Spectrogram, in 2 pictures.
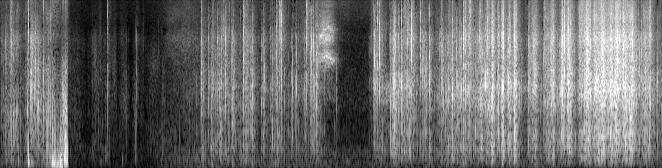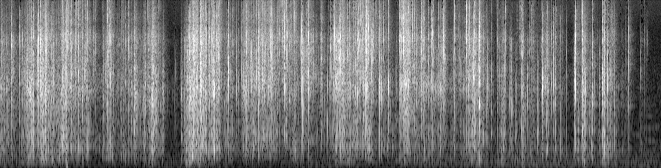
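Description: A thump about a second in, then a metallised plastic Takis Fuego chip bag crinkling and rustling as it is handled and pulled at to tear it open.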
